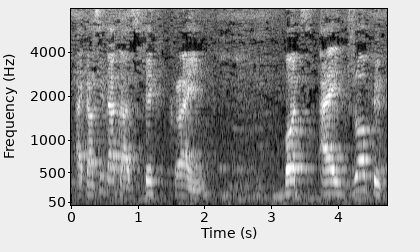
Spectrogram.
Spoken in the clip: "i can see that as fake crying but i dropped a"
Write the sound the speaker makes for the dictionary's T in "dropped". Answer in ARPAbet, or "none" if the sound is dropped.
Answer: none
